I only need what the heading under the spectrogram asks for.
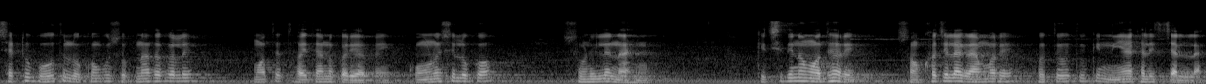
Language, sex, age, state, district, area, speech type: Odia, male, 45-60, Odisha, Jajpur, rural, spontaneous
